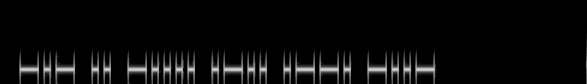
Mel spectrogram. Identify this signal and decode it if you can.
Morse code, heard as a keyed tone, about 20 wpm, 700 Hz. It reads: KI6LPX
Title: USA Call Signs Repeated 3x 20wpm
